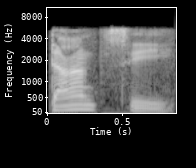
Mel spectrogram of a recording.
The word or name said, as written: donsie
